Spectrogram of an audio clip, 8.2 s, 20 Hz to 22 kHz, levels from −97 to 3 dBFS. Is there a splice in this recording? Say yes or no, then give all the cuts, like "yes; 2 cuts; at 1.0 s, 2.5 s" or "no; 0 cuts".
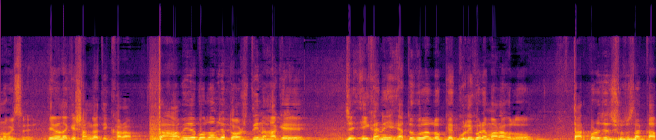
yes; 2 cuts; at 1.8 s, 2.8 s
